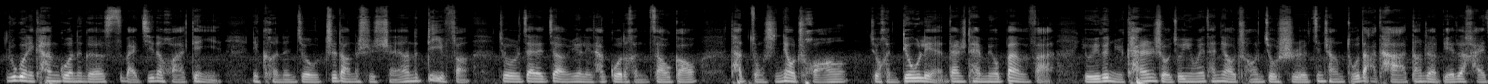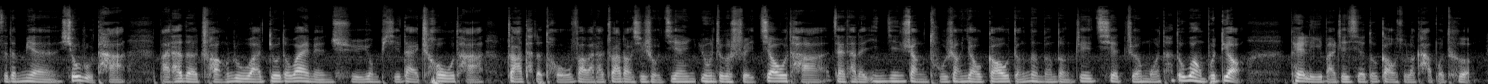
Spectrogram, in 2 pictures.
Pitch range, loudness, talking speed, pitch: 115-140 Hz, -23 LUFS, 320 characters per minute, 125 Hz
